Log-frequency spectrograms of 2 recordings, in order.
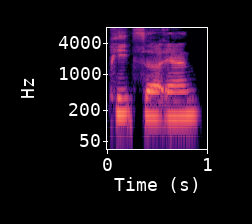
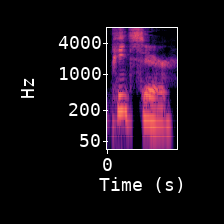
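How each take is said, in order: First: The ending is pronounced fully and separately. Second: The ending is slurred into one short syllable. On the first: This is how it is written. "They don't say pizza N, but it's there in writing" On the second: This is how speakers actually say it. "they take that Z in pizza and they go right into the ser. They say pizzer"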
